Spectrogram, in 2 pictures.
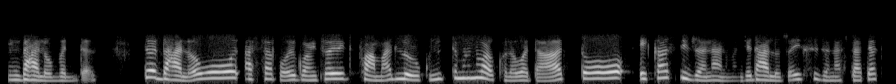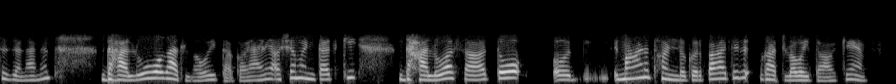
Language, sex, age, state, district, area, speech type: Goan Konkani, female, 18-30, Goa, Canacona, rural, conversation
